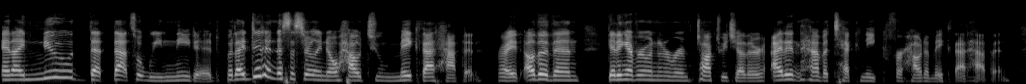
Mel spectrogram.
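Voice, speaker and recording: Speaking very fast, a woman uses a medium pitch, lively intonation and a bright, sharp tone. The sound is dry and close, with no echo, on a very clean recording with a silent background. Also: big swings in loudness. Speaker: geoscience education researcher. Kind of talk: conference talk.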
